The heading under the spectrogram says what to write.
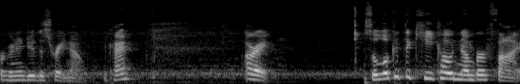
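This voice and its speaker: A high-pitched woman speaks with long, frequent pauses against noticeable background noise. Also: fairly quick pace. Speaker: spiritual channeler. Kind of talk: channeled spiritual message monologue. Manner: fast; halting, stumbling over words.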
